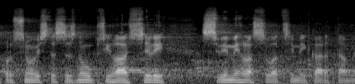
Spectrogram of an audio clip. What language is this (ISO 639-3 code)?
ces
